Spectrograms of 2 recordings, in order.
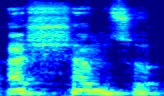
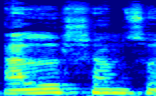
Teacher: আশ-শামসু, আল শামসু না পড়ে, স্পষ্ট না পড়ে আশ-শামসু লামকে বিলুপ্ত করে দিয়ে আগের হরফের সাথে ইদগাম করে পড়া হচ্ছে, এইটা হচ্ছে ইদগাম।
